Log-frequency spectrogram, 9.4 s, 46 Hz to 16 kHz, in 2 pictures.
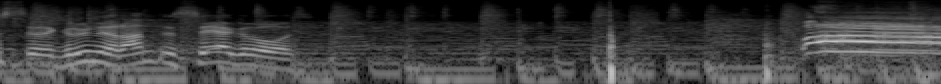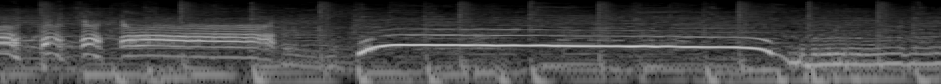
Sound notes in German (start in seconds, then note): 4.0 Jubel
